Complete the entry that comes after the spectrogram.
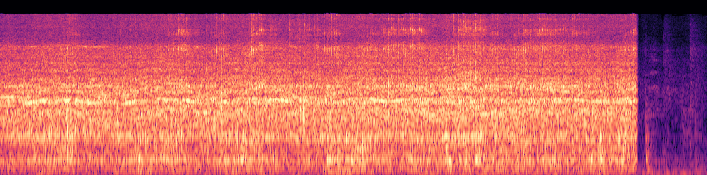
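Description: Electric hand mixer running at medium speed, its beaters creaming cream cheese and butter: a steady motor whine that stops suddenly near the end.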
